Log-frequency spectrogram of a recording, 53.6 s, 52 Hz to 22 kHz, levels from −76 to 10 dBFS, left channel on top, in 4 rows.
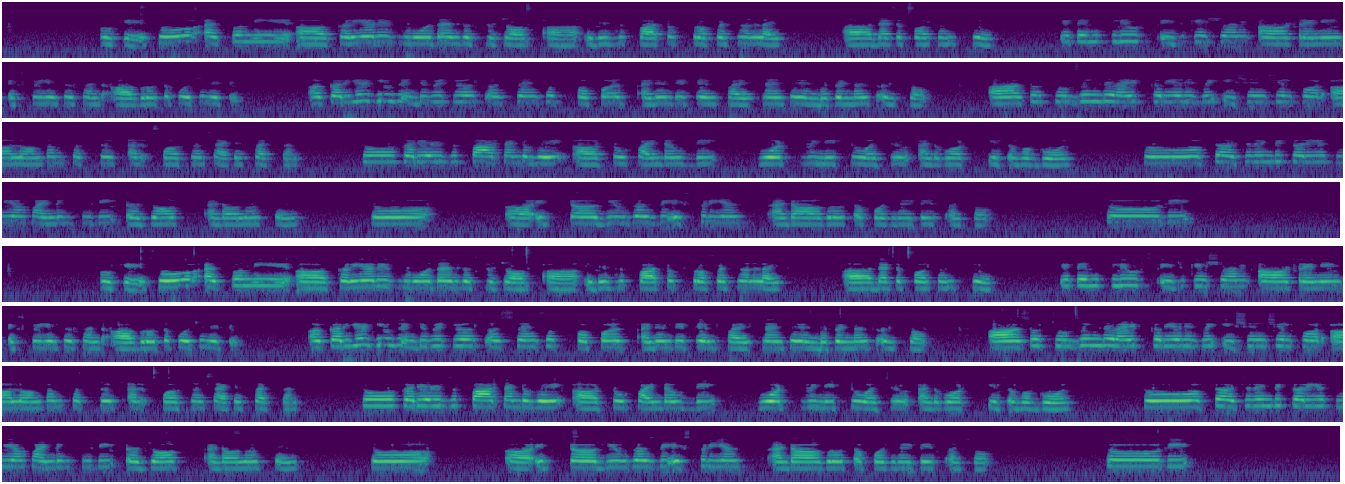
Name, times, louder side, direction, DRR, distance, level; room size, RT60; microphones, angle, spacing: voice 1, 1.0-7.8 8.4-9.9 10.6-15.8 16.5-22.7 23.3-29.8 30.4-34.0 34.4-36.4 36.7-37.5 38.2-42.0 42.3-43.2 43.9-44.5 45.3-47.6 47.9-50.1 51.3-52.2, right 5 dB, 70° right, 0.6 m, -24 dB
4.0 x 3.1 x 2.9 m
head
